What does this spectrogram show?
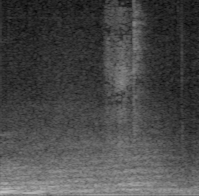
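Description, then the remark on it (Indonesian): A car engine revs amid steady street traffic on the road beside a studio, a continuous throaty hum with a brief higher whine, heard on its own without voices. “ya ya itulah ya kan ya keramaian lalu lintas di sekitar studio nah kita.”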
